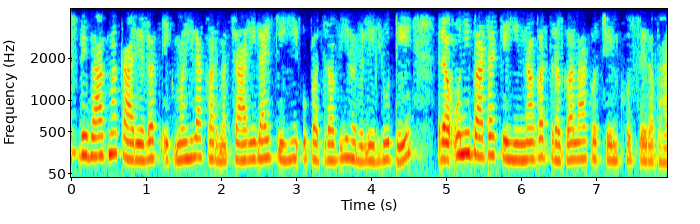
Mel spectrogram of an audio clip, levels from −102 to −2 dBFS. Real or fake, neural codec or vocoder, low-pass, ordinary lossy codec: real; none; 3.6 kHz; Opus, 32 kbps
